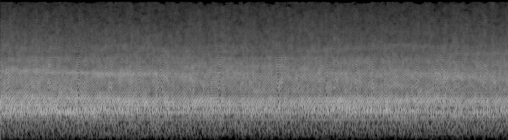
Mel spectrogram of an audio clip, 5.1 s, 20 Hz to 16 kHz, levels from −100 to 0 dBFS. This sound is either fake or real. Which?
fake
